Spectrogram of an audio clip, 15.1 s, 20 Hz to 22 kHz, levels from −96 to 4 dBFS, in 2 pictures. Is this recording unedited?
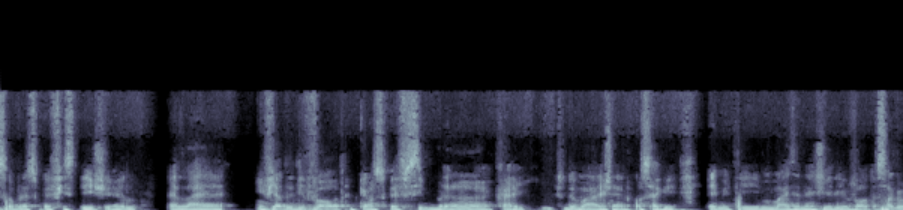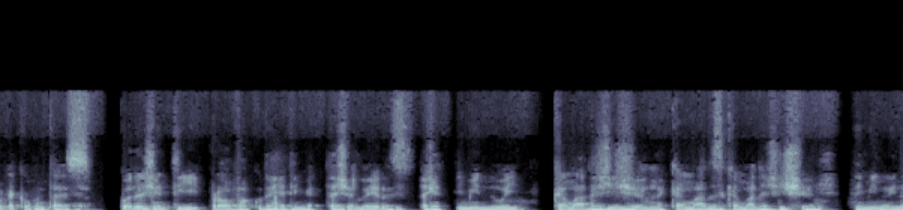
yes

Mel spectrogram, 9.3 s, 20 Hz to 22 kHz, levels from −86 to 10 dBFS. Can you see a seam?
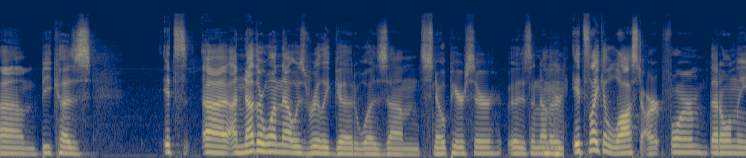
yes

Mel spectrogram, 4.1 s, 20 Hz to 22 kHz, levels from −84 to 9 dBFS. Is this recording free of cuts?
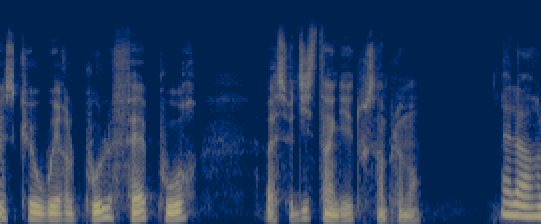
yes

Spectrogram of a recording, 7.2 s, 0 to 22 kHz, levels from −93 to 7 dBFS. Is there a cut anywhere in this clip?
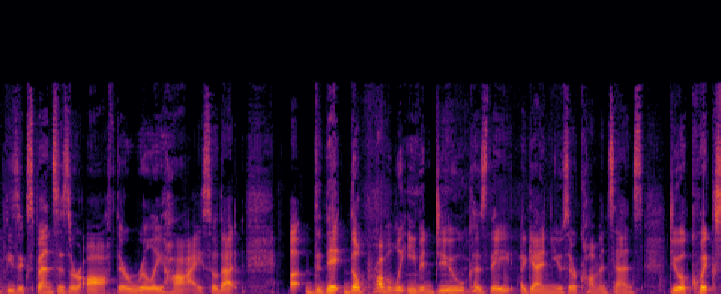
no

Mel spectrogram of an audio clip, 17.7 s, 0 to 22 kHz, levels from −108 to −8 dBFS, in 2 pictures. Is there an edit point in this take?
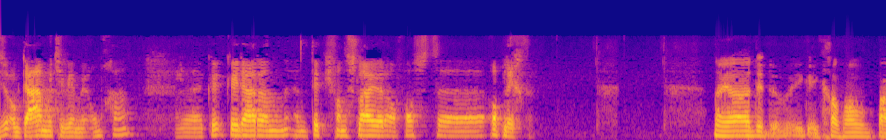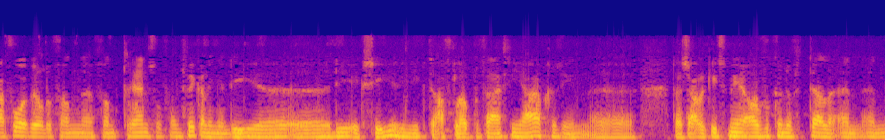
yes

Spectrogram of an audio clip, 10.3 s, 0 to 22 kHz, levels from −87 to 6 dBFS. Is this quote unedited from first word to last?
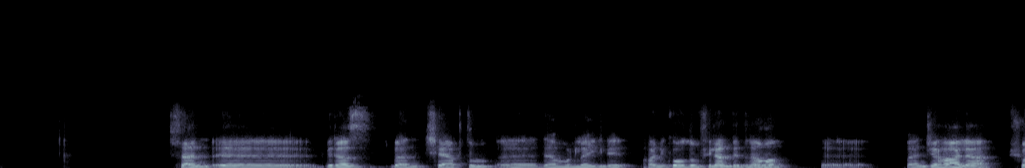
yes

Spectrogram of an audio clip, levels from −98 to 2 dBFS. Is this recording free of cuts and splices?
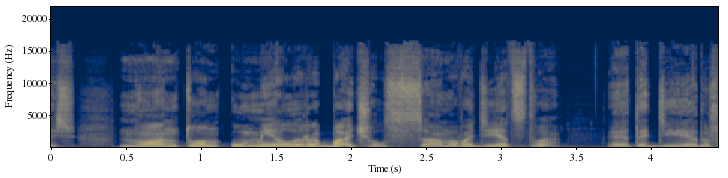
yes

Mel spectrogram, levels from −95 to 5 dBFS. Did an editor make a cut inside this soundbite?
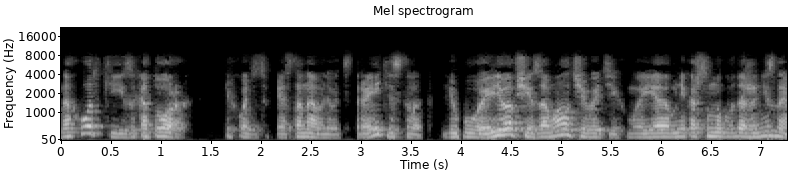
yes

